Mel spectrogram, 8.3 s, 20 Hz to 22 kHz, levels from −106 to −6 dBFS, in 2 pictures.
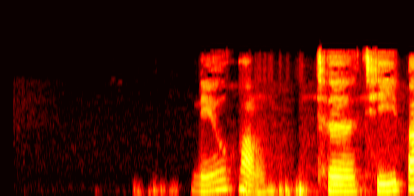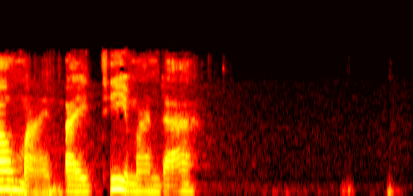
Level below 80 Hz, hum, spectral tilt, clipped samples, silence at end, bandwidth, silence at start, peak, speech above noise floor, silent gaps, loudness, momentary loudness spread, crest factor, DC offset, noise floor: -62 dBFS; none; -4 dB/octave; under 0.1%; 2.2 s; 8.2 kHz; 1.9 s; -8 dBFS; over 63 dB; none; -27 LUFS; 13 LU; 22 dB; under 0.1%; under -90 dBFS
